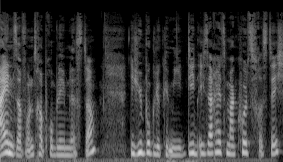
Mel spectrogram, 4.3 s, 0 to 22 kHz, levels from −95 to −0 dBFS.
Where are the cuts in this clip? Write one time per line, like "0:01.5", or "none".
0:02.9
